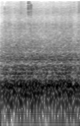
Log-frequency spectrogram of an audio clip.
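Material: Nothing is struck.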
